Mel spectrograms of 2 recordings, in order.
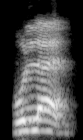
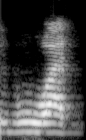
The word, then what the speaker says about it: bulad: Cebu is no letter L in their words like bulad. Instead of bulad, they say buad.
